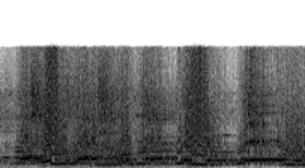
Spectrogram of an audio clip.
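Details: Several puppies crying together, a dense chorus of high, wavering whines and short yips, steady and loud throughout.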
